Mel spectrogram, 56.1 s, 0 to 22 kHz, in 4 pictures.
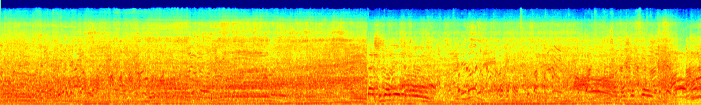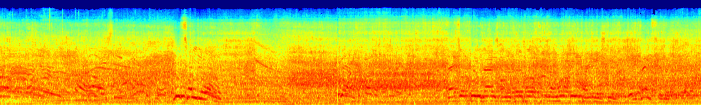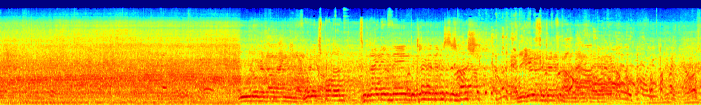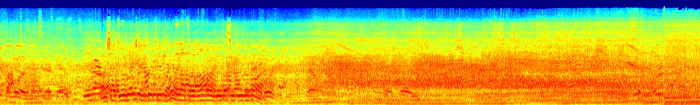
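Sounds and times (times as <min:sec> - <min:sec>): diesel engines droning: 0:00.0 - 0:56.0
announcer talking over loudspeaker: 0:06.6 - 0:08.9, 0:15.4 - 0:18.6, 0:20.7 - 0:28.2, 0:31.1 - 0:52.3.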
